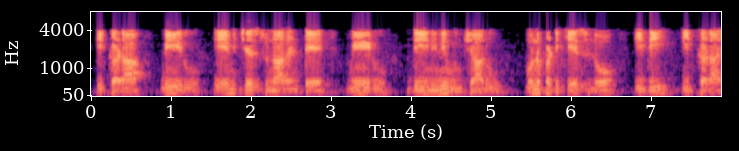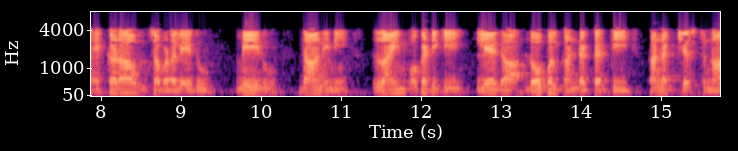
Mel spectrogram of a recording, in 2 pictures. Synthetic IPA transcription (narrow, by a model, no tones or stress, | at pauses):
ikːɐɽɐ | miːɾue̞ːmit͡ʃe̞ːst̪unːaːɾɐɳʈe̞ːmiːɾu | d̪iːniniuɲt͡ʃaːɾu | munupɐʈikeːsulo̞ː | id̪iːkːɐɽɐɛkːɐɽaːuɲt͡ʃɐbɐɽɐle̞ːd̪u | miːɾu | d̪aːnini | lɐjnɔkɐʈikilɛːd̪aːloːpɐlkɐɳɖɐk̚ʈɐɾkikɐnɖɐk̚ʈ̚t͡ʃe̞ːst̪unːaː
